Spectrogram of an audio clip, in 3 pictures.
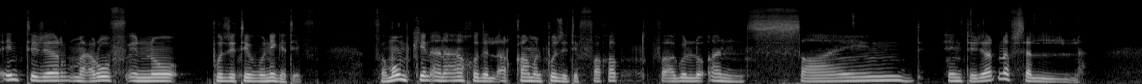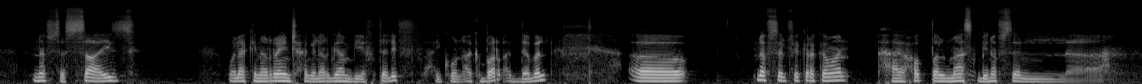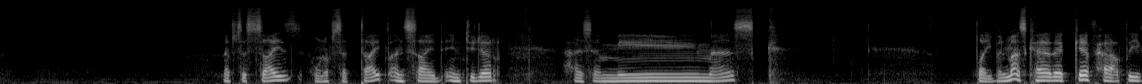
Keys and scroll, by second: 7.0-13.9 typing, 19.8 typing, 22.5-24.2 typing, 25.6-26.7 typing, 29.6-31.4 typing, 32.0 Return.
